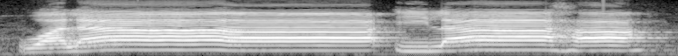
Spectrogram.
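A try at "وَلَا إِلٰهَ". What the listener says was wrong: এখানে লার মধ্যে টান দিতে হবে।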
